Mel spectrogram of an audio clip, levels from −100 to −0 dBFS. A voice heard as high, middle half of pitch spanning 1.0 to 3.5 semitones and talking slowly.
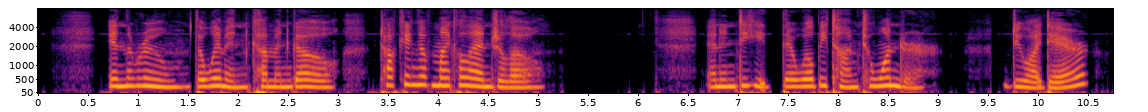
Yes: high, 245 Hz; average, 3.0 semitones; slow, 105 wpm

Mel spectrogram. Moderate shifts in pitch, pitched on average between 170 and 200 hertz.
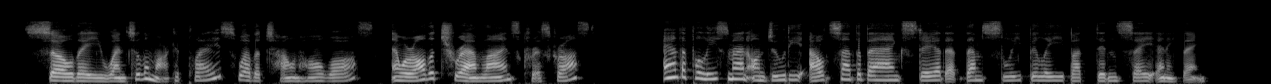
No: wide, 6.3 semitones; medium, 185 Hz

